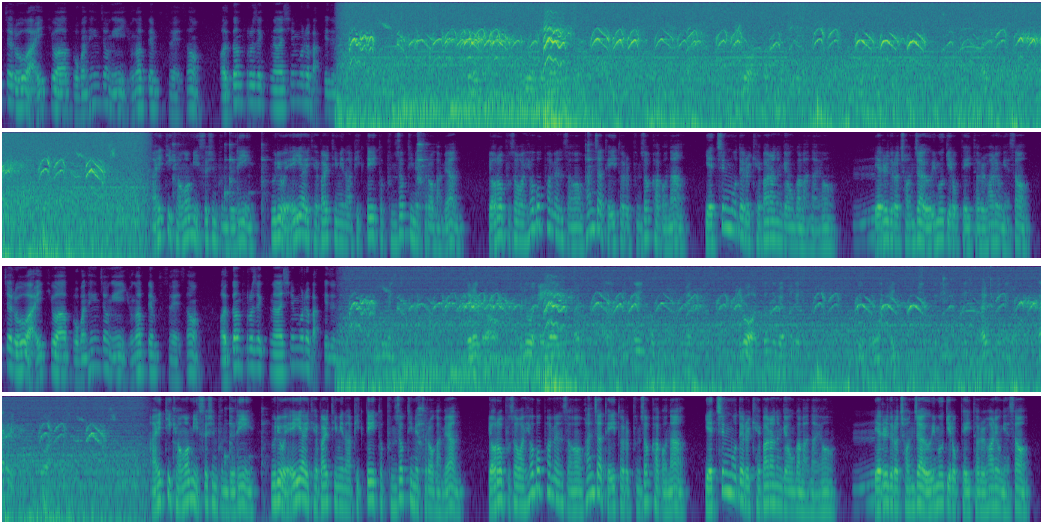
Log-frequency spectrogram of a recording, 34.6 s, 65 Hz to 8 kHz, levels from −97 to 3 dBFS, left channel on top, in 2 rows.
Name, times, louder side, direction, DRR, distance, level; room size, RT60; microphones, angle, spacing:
voice 1, 0.1-3.3 3.6-5.9 6.2-7.2 7.7-8.3 8.6-11.1 11.3-11.9 12.3-13.8 14.2-14.9 15.2-18.5 31.5-32.0, right 4 dB, 85° right, 0.6 m, -38 dB
sound 1, 5.6-19.9, left 8 dB, 60° left, 0.3 m, -25 dB
sound 2, 15.7-17.5 19.9-21.9 24.2-24.6 27.0-27.3, left 2 dB, 25° left, 1.3 m, -51 dB
voice 2, 19.8-21.6 21.8-25.0 25.4-28.7 29.1-31.2 31.9-34.4, right 5 dB, 45° right, 0.3 m, -34 dB
2.5 x 2.5 x 2.3 m
head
